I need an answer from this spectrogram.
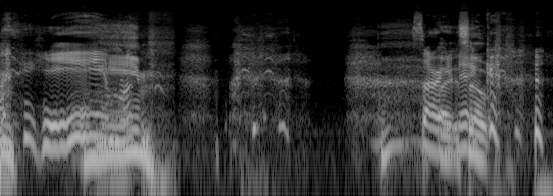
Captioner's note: both laughing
